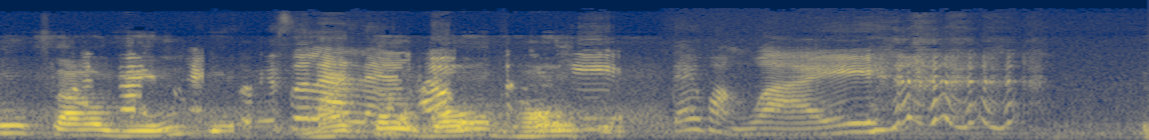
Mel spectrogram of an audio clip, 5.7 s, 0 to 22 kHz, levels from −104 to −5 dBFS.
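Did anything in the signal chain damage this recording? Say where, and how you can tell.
Yes. In call processing, the echo canceller likely ducked this talker while both sides spoke. Speech is suppressed in double talk, dipping about 15 dB at 0–1.39 s and 2.03–3.16 s.

Also in call processing, echo leak: the far end's canceller likely let loudspeaker pickup through. Delayed copies return 373–385 ms late at 0.15–0.28 s (about -25 dB), then 1.05–1.47 s and 1.94–3.36 s (about -5 dB).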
